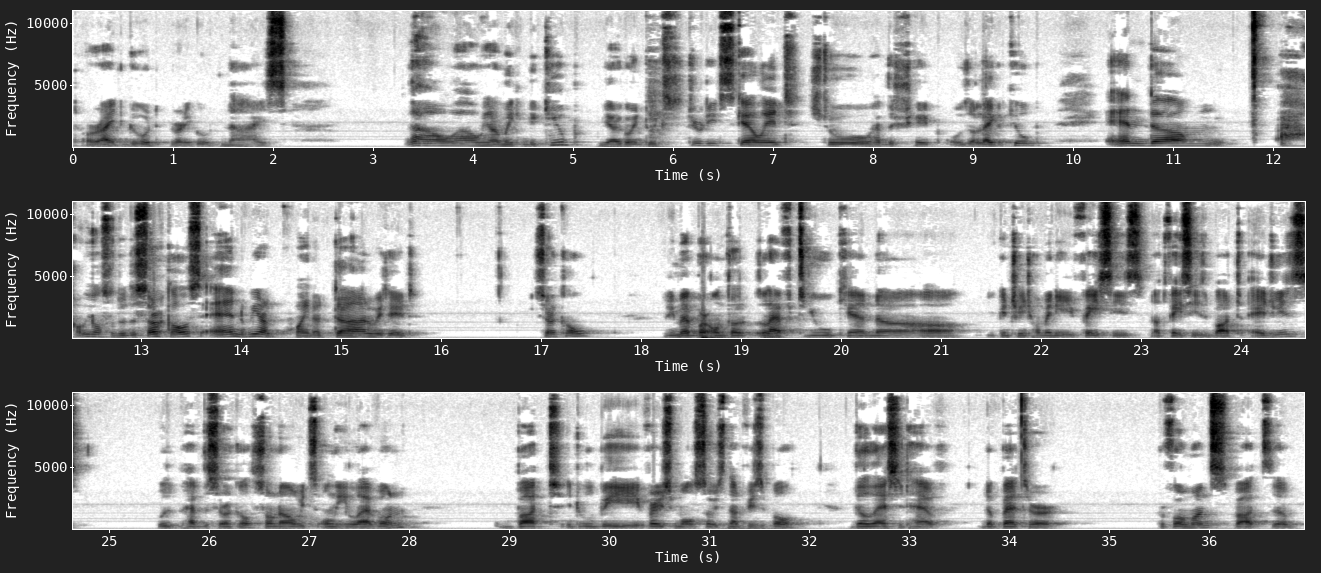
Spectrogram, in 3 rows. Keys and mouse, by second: 3.7 s, 7.1 middle click, 13.4-15.3 drag, 14.2 shift+a, 18.2-20.3 middle drag, 20.3-23.7 drag, 26.2-28.1 drag, 28.1 middle click, 28.5 Tab, 30.6 f, 31.6 e, 33.8 Tab, 35.6-36.9 drag, 36.2 s.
